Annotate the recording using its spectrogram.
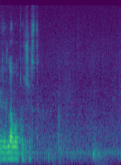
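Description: A man's voice speaking into podium microphones, which stops less than a second in, leaving a pause with faint room tone and a low steady hum.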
